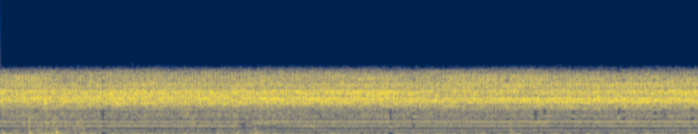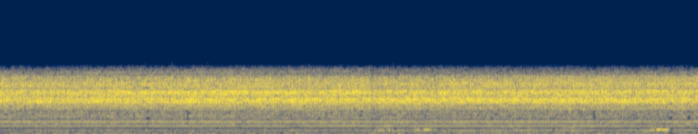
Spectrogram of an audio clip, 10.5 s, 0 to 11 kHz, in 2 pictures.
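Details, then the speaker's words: Fully charged Philips cordless rechargeable shaver, only 1.25 V at the motor: a thin, steady high whirr with no bite. The motor spins too slowly from low supply voltage; doubling the voltage should double the rpm. "1.25 volts not nearly enough needs to be increased twice the voltage will be twice the speed that you're hearing now and that's what i'm looking for"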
